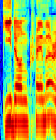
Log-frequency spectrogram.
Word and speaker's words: Gidon Kremer: Riga, hometown of the great violinist Gidon Kremer, is that the pronunciation? – Right, correct, yes.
